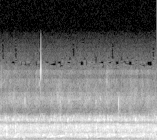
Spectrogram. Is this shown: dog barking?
no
